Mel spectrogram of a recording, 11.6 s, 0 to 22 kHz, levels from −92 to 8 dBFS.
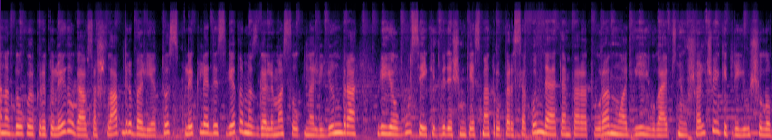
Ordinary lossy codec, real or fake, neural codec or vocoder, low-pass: Opus, 24 kbps; fake; codec, 44.1 kHz, 7.8 kbps, Pupu-Codec; 19.8 kHz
